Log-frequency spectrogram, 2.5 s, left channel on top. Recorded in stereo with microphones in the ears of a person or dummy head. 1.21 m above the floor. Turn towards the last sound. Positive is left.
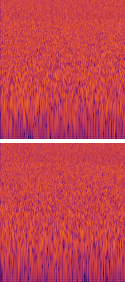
No sound to turn to.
